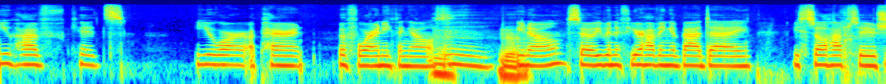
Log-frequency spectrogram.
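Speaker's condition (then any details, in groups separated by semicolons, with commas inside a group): No condition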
